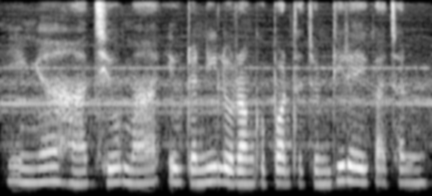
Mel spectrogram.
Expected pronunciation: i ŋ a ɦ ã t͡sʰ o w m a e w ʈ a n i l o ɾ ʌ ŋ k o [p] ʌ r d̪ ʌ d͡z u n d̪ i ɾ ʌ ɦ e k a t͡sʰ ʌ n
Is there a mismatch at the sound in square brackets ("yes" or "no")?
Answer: no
